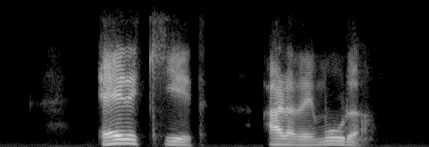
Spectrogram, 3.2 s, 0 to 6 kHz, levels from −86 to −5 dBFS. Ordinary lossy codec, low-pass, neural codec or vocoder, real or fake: Opus, 16 kbps; 5.4 kHz; autoencoder, 48 kHz, 32 numbers a frame, DAC-VAE, trained on Japanese speech; fake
